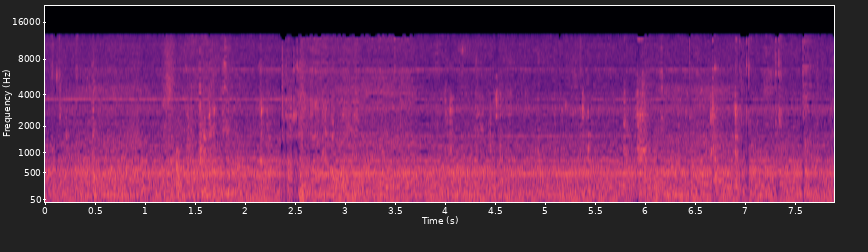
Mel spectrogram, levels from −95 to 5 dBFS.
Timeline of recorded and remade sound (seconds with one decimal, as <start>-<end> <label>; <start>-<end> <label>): 0.0-2.4 recorded; 2.4-3.7 remade; 3.7-7.9 recorded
